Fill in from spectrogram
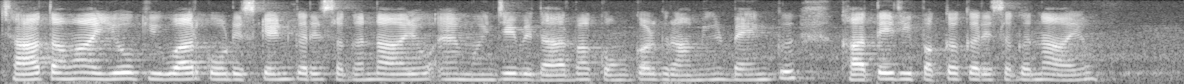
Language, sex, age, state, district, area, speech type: Sindhi, female, 45-60, Madhya Pradesh, Katni, urban, read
